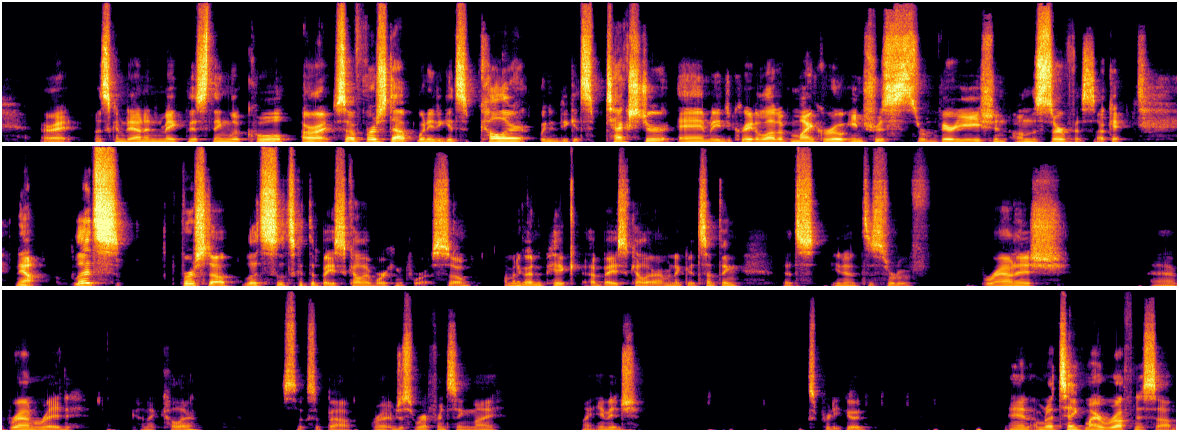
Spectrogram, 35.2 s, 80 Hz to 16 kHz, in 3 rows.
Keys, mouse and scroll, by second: 0.7 click, 1.3 click, 2.3 click, 4.5 click, 5.1 shift+click, 5.7 drag, 6.1 shift+click, 11.8 shift+click, 12.5 shift+click, 13.9 shift+click, 14.5 shift+click, 29.4-30.4 middle drag, 30.6-30.9 middle drag, 31.0-31.8 middle drag, 31.9 middle click, 32.2 middle click, 32.2 shift+click, 34.0-35.2 drag.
